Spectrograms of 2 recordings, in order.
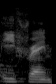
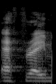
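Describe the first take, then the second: First: Ephraim with a long "ee" at the start; alternative pronunciation. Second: Ephraim with a short "eh" at the start; alternative pronunciation. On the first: Offering listeners another option, Ephraim opening on "ee". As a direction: say Ephraim as "EEF-raym". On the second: Offering listeners one option, Ephraim opening on "eh". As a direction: say Ephraim as "EFF-raym". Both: Shown as a demonstration. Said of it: "however you want to pronounce it".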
